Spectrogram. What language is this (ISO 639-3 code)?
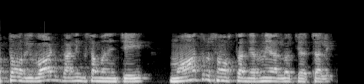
tel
